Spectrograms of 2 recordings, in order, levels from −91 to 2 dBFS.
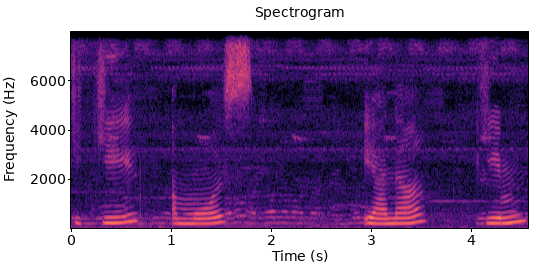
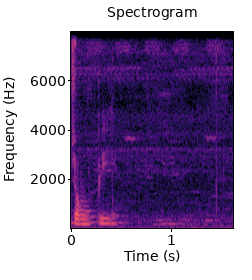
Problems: background sounds at intervals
